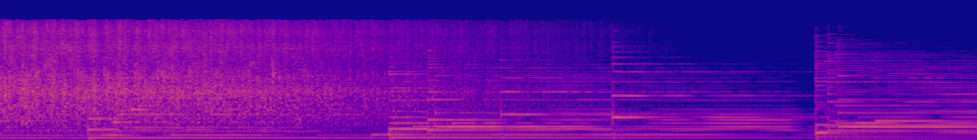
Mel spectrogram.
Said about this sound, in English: Ladies and gentlemen, big round of applause for Marcus Chown.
